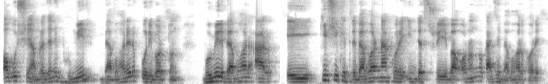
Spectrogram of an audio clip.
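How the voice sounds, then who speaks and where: A man's voice: lowish voice, fairly quick. A man with a Bangladeshi accent giving an exam-prep lesson, reading out questions and answers in an instructive way and repeating key points. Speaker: teacher presenting exam questions.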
